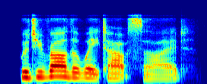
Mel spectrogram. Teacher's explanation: would you blends into a single sound, something like would ya.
